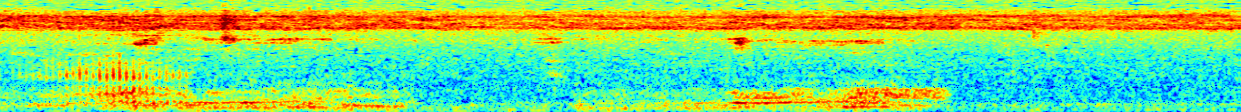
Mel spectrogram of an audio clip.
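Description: Domestic cat growling low while guarding a caught mouse: two long, wavering growls, the second stopping about three-quarters of the way through, a warning to another cat coming near its prey.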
